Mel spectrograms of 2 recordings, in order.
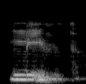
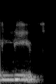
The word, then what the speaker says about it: lived: example we have live LIF right it's not necessary to say LIF because it's the V is a is a soft s so we just say Liv chilled enjoyed so can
